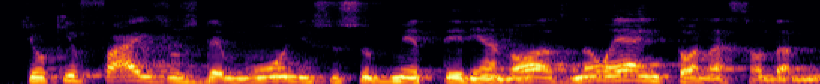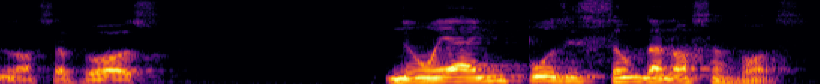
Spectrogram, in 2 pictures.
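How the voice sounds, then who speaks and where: Man, pastor-teacher, deep mellow tone, patient step-by-step explainer, echoey room. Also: lo-fi sound. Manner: raises pitch in rhythmic command when casting out. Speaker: pastor and Sunday school teacher. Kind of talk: Bible lesson with a hands-on demonstration.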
